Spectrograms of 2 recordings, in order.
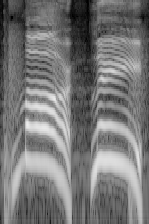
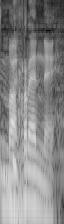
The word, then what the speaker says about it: Marlene: Marley! It's Marlene.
